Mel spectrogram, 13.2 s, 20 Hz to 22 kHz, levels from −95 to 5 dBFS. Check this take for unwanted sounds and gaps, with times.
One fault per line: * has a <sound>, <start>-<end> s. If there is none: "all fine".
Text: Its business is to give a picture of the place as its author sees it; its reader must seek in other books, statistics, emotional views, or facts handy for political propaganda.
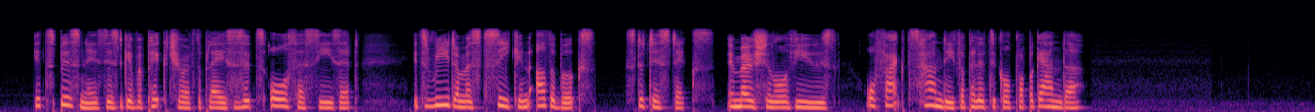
all fine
